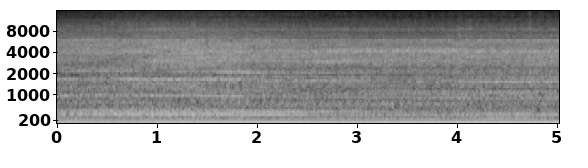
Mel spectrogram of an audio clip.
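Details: Toyota RAV4 with a no-crank, no-start fault, after replacing the starter and checking the wiring: the engine now starts and idles smoothly with a steady, even hum and no misses or knocks; normal idle.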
